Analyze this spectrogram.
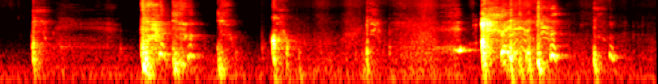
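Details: Coughing fit: unstoppable coughing spell, person trying to stay quiet by coughing into a pillow, a series of muffled, stifled coughs still loud and powerful, ending in a loud, full, unrestrained burst when they stop holding back.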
